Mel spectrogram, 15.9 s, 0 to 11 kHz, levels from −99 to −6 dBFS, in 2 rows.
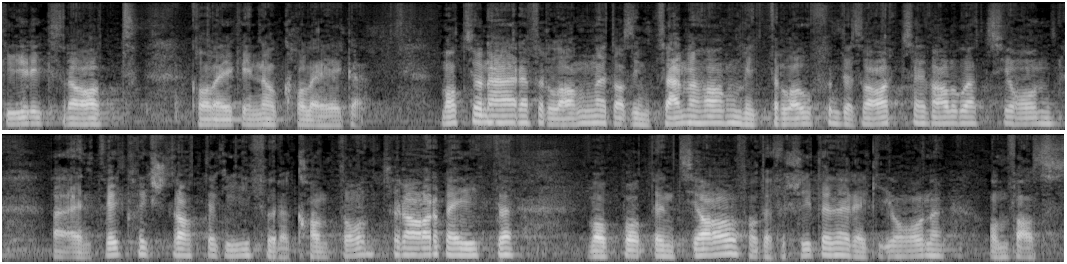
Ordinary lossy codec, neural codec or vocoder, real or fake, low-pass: none; vocoder, 22.05 kHz, 80 mel bands, WaveNeXt; fake; none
